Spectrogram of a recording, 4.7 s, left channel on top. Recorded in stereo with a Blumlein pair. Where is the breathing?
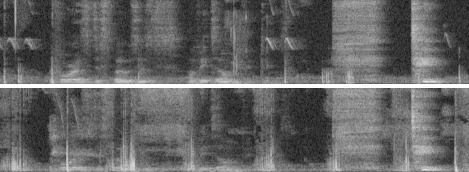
20° right, 2.5 m.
